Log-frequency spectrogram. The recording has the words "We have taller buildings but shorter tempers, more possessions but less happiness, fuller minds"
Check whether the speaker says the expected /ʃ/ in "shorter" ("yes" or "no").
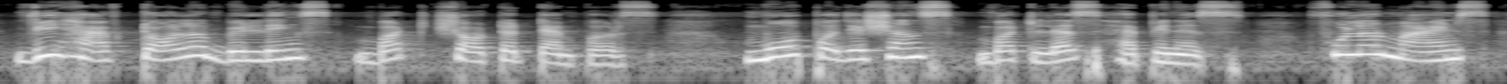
yes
